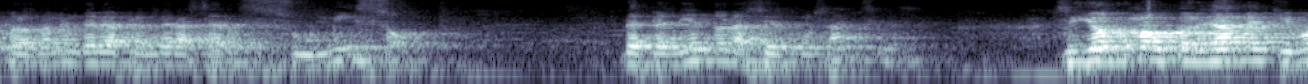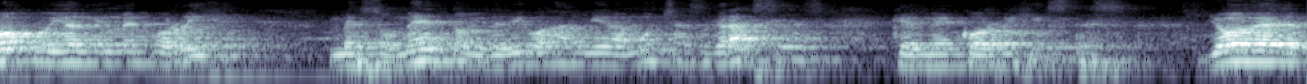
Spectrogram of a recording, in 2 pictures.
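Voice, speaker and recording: A pastor preaching a sermon in a church, swinging from loud emphasis to soft, quiet asides. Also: male voice, on the high side. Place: church sanctuary. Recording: echoey church hall, slightly dull sound.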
